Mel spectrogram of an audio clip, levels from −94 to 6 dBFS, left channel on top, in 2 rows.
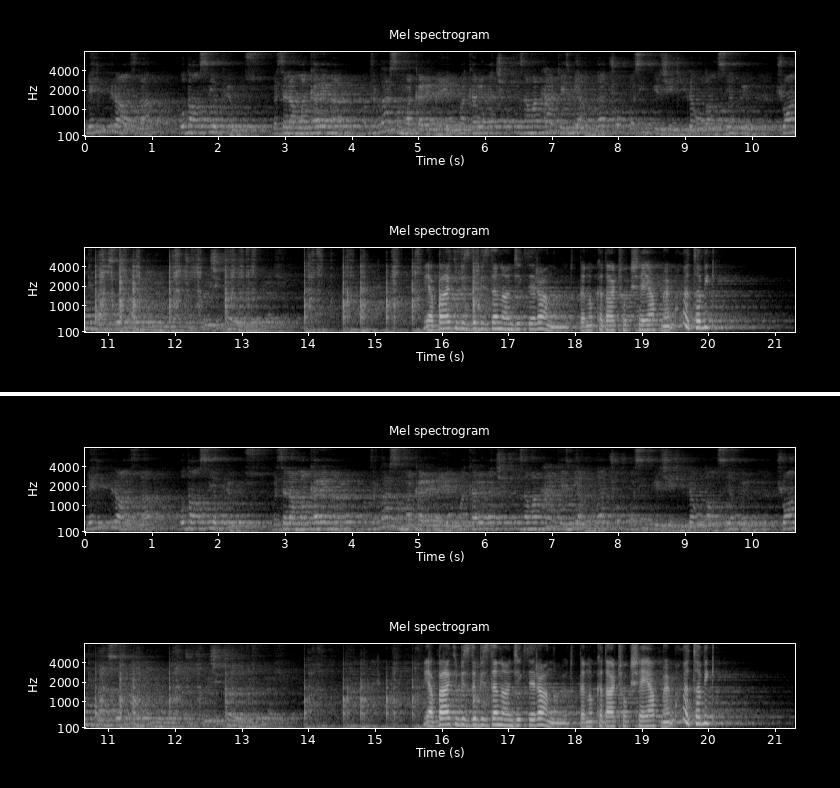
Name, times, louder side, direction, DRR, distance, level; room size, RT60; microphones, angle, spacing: voice 1, 0.0-1.1 1.4-13.7, right 1 dB, ahead, -3 dB, 5.1 m, -43 dB
Writing, 10.8-12.5 12.7-13.3 13.9-16.7, left 3 dB, 70° left, 1.3 m, -42 dB
voice 2, 15.7-20.1, right 3 dB, 40° right, 11 dB, 0.7 m, -30 dB
29.0 x 16.5 x 8.4 m, 2.9 s
head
